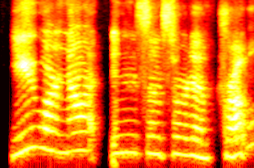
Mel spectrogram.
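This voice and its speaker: Using a put-on character voice, a woman speaks fairly slowly at a high pitch with lively intonation, the sound dry and close with no echo. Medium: read story. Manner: formal, polite.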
